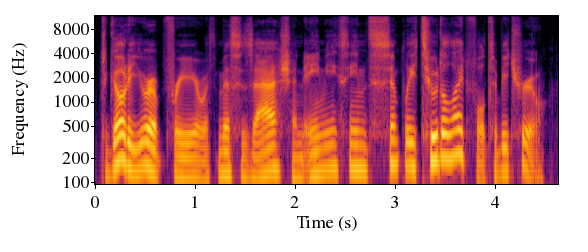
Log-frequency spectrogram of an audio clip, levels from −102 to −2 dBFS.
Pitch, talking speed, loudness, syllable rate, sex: 135 Hz, 245 wpm, -20 LUFS, 6.1 syllables/s, male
